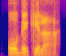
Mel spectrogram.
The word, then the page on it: orbicular: British English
